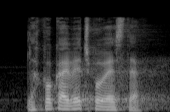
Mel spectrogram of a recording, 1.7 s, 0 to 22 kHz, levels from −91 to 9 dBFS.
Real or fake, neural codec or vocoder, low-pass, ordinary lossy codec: fake; vocoder, 24 kHz, 100 mel bands, Vocos; none; none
